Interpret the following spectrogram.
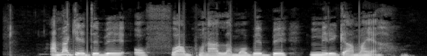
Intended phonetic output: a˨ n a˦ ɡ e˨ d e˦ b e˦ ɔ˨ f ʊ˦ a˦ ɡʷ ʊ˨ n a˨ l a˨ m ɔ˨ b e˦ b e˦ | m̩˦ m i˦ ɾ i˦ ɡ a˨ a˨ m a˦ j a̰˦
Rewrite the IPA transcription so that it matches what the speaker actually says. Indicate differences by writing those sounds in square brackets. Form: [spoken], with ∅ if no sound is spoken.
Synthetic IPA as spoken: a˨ n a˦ ɡ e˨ d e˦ b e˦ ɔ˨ f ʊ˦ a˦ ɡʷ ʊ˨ n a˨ l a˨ m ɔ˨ b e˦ b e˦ | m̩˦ m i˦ ɾ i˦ ɡ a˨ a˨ m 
